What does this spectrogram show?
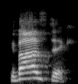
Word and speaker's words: Gvozdyk: Gvozdyk. Please pronounce it right, because the way it comes off, it makes me feel uncomfortable. Gvozdyk.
